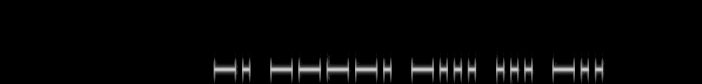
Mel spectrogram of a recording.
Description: Morse code, heard as a keyed tone, about 17 wpm, 700 Hz. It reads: N9BSD
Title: USA Call Signs - 5 Characters - Repeated 2x - 17wpm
